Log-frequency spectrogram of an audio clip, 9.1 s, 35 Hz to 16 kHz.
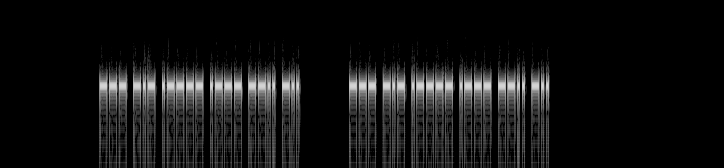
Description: Morse code, heard as a keyed tone, about 40 wpm, 700 Hz. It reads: OK1JZD OK1JZD
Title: DXCC-100 Call Signs - 6 Characters - Repeated 2x - 40wpm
